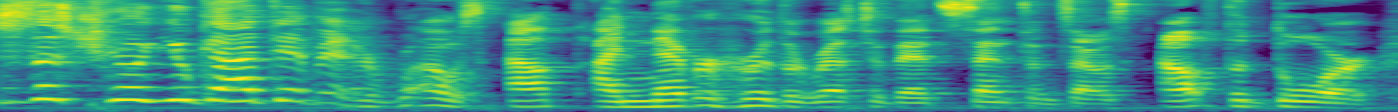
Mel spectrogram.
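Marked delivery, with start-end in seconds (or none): 0.0-1.3 much higher, louder furious accusation; imitating an angry demand. Angry boyfriend confronting the narrator, imitated high yell. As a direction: bark the question like a man about to swing. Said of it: "he says".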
